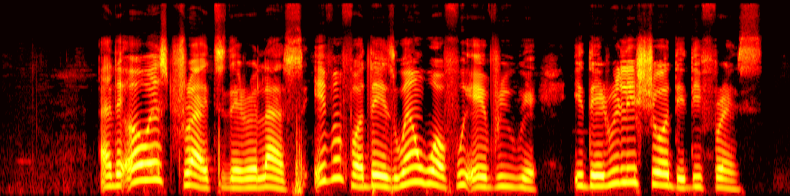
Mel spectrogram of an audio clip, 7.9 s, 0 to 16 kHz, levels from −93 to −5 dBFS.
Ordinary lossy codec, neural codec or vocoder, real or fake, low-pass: none; none; real; 14.4 kHz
